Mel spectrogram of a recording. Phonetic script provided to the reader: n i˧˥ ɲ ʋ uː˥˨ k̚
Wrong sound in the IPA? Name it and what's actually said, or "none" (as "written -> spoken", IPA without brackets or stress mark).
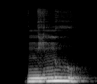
ɲ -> n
